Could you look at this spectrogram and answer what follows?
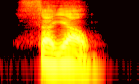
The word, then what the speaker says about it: sayaw: It comes from the root word sayaw.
